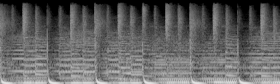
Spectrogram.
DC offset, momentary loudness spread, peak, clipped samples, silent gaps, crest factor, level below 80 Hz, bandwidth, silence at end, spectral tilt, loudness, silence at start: under 0.1%; 1 LU; 0 dBFS; under 0.1%; none; 12 dB; -14 dBFS; 19 kHz; 0 s; -4.5 dB/octave; -14 LUFS; 0 s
